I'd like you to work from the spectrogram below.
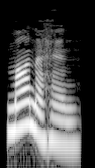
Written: monohan

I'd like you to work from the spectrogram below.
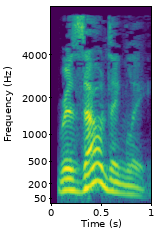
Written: resoundingly

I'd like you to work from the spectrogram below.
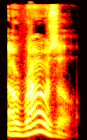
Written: arousal

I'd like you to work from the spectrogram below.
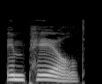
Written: impaled

